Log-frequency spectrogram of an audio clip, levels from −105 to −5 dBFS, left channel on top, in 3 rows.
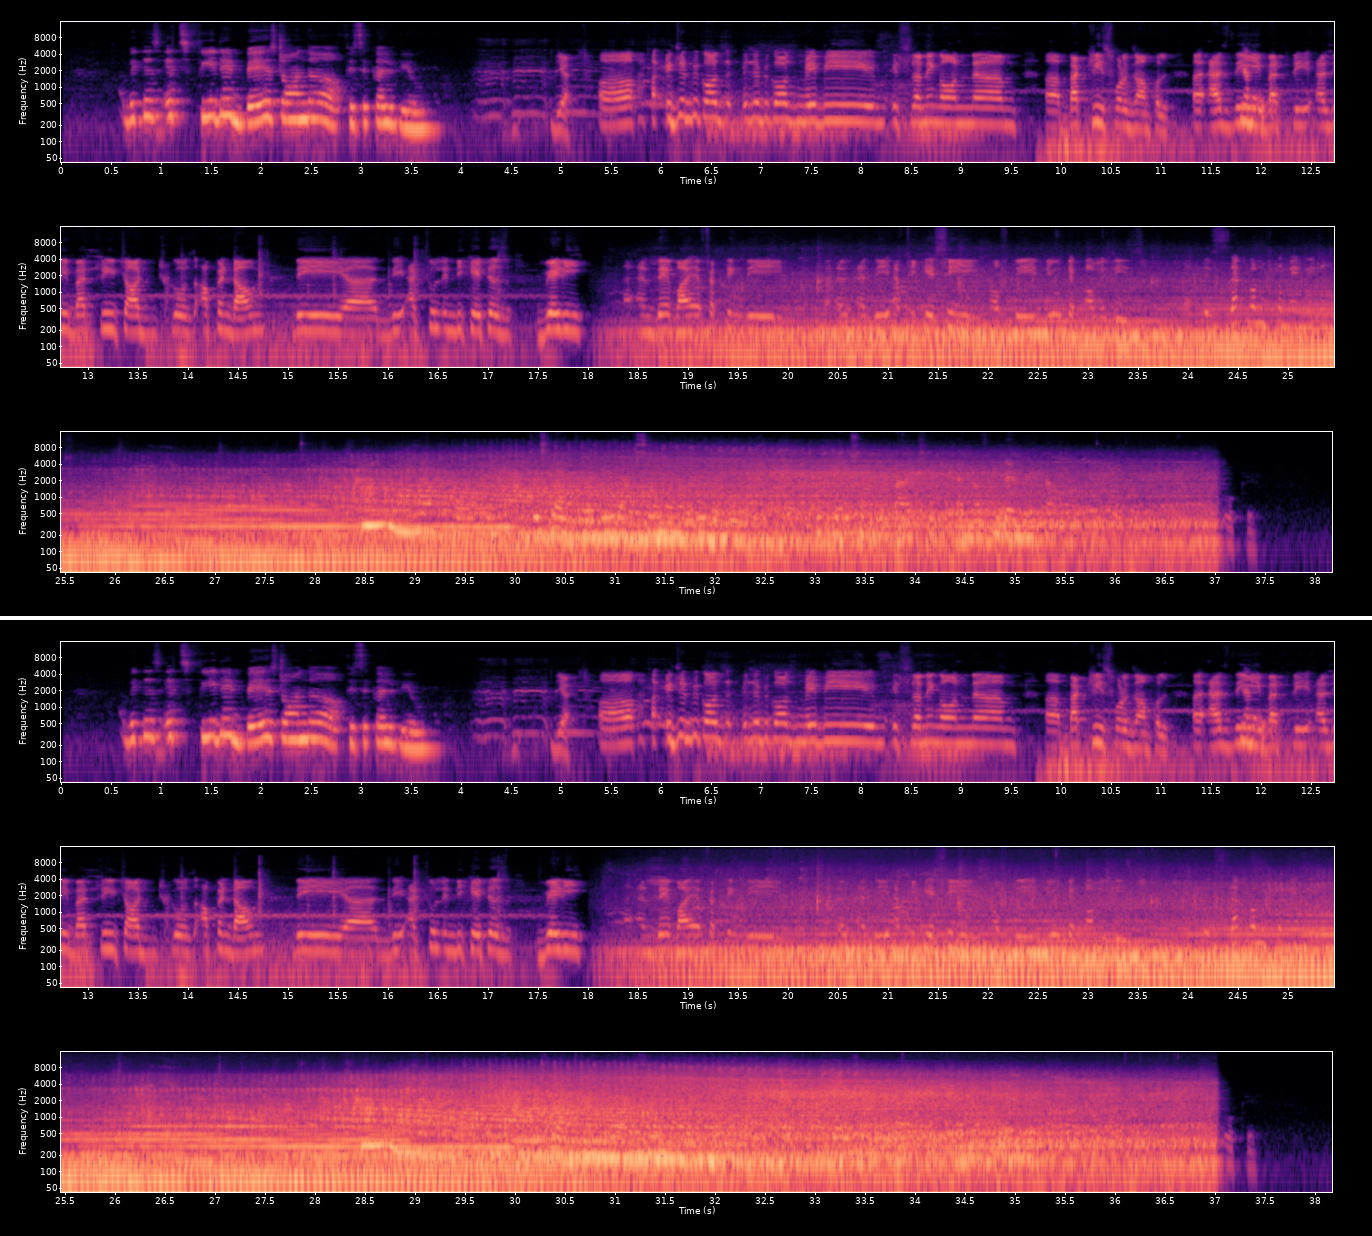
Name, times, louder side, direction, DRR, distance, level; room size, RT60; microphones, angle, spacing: voice 1, 0.6-3.8 11.8-12.0 28.4-32.5 33.0-35.5, left 2 dB, 50° left, 0.6 m, -32 dB
sound 1, 4.1-8.7, right 2 dB, 65° left, 5.0 m, -58 dB
voice 2, 5.4-9.6 9.8-14.8 15.0-17.2 17.5-17.9 18.3-20.0 20.4-23.5 23.9-25.5 34.1-34.2 35.9-36.3 37.1-37.2, left 1 dB, 10° left, 0.5 m, -39 dB
sound 2, 6.4-17.7, right 1 dB, 15° right, 1.2 m, -51 dB
sound 3, 18.2-37.0, right 3 dB, 85° right, 0.6 m, -28 dB
15.5 x 5.6 x 2.4 m
head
